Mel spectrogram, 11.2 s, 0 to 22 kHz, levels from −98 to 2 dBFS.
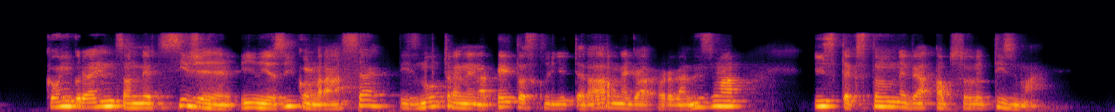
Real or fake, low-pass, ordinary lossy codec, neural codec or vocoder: fake; 7.2 kHz; MP3, 96 kbps; codec, 16 kHz, 1 kbps, X-Codec, HuBERT features, trained on balanced general audio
